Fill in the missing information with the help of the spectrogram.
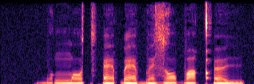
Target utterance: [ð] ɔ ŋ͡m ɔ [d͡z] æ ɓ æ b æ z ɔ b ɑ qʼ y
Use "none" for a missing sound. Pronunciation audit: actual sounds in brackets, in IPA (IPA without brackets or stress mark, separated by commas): b, t͡sʼ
